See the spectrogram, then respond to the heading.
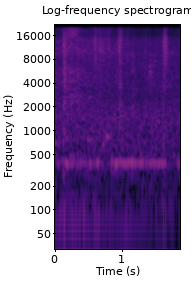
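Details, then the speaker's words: ST&G K1-K3 Green Family prosthetic knee, stance flexion properly adjusted: soft footfalls while walking, no clicking or popping as the knee flexes; too loose an adjustment makes it pop. "this video shows how when they're walking it's properly adjusted you will not hear a clicking or popping so"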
